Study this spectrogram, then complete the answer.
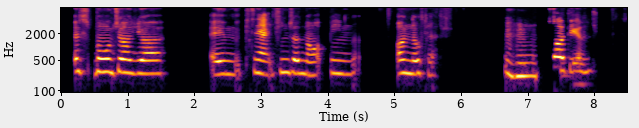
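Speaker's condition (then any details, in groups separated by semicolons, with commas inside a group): Cerebral palsy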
